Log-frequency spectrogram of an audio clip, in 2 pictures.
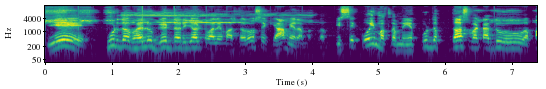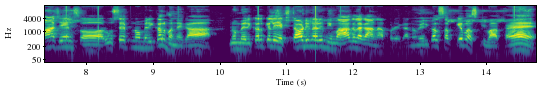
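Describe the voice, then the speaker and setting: A man's voice: on the high side, moderate pace. A man teaching a physics lesson for exam preparation, mixing in English terms and answering his own questions. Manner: lively, mixes English terms, asks and answers himself.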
